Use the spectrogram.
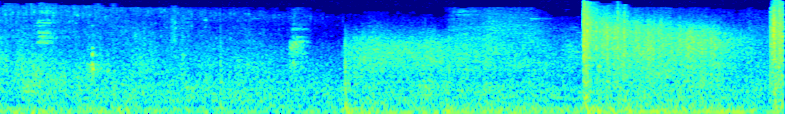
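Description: A tank cannon fires in the War Thunder ground battle game, with three heavy booms spaced about a second apart over a dense, rumbling battlefield background.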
